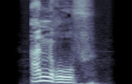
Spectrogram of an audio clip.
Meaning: 1. a call upon, an appeal (e.g., to gods, a court, etc.) 2. a call, a holler 3. a (phone) call
- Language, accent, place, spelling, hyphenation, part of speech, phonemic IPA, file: German, Germany, Berlin, Anruf, An‧ruf, noun, /ˈanʁuːf/, De-Anruf.ogg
